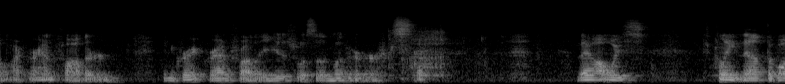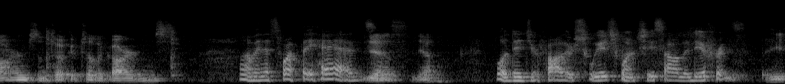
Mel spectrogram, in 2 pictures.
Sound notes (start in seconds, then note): 3.9 laughs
